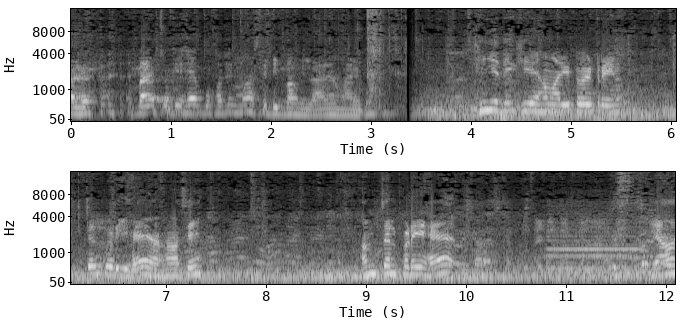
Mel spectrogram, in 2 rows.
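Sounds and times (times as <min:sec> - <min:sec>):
train carriage running noise: 0:03.4 - 0:12.0
train horn blast: 0:10.6 - 0:12.0.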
